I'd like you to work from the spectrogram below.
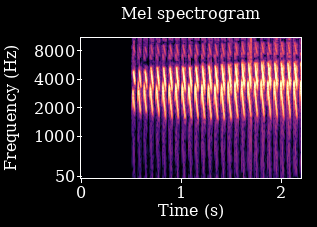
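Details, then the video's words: Clean-style linnet song, pardillo limpio, 2021/2022: after a short pause, a very fast, steady trill of high, ringing notes, about fifteen per second, holding one pitch until the end. No other sounds are heard. "CD PARDILLO LIMPIO 2021/2022"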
